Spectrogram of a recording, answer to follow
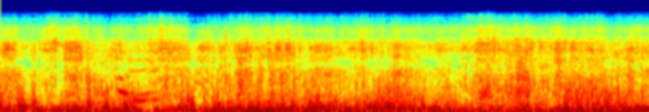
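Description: Wind buffeting a helmet-mounted action camera while a mountain bike rattles and clatters over rocks and dirt at speed on a downhill run. A brief wavering voice cuts through about a second in.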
